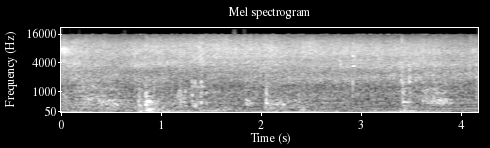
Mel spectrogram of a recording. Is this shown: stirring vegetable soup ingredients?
yes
